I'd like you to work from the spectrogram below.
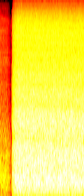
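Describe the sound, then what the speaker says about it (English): A brook runs beside a hiking trail on Franconia Ridge in the White Mountains. After a brief quiet moment it sets in as a loud, steady rush of water that stays close and constant to the end, with no voices. "So now we have returned to the same brook that we went up"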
